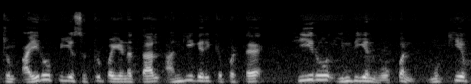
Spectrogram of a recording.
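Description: Noise suppressor artifacts run through the whole clip: steady room noise is pulled down by about 21 dB between phrases, so the background sinks between words and rises under them. The suppressor also cuts speech, mistaking parts of it for noise, at 0.03–0.25, 0.59–1.09, 1.27–2.64, 3.31–3.55 and from 3.76 s to the end, with dips of about 17 to 20 dB that leave soft sounds swallowed.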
